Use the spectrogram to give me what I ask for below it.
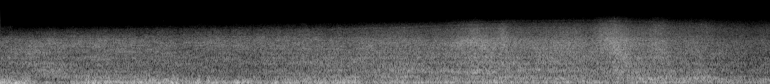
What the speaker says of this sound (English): This is another KLM Boeing 737 tippy-toeing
